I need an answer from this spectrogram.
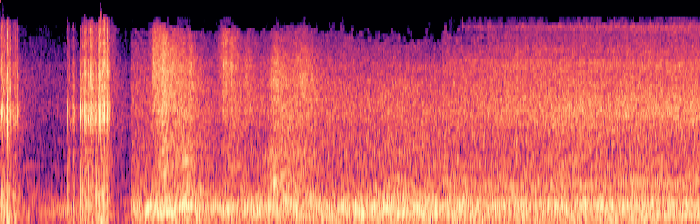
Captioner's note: car engines continue revving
